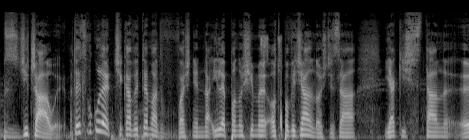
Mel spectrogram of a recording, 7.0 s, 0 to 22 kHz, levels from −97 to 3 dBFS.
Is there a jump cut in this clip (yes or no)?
yes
